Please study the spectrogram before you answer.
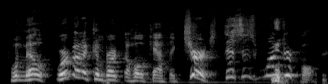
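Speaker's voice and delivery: high, eager and thrilled, wonderful rising way up; naive excitement. Retold or imitated. Teen telling his friend about the Monsignor, thrilled and high-pitched. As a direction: replay your teenage self bursting with big plans.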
